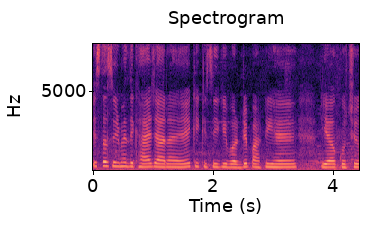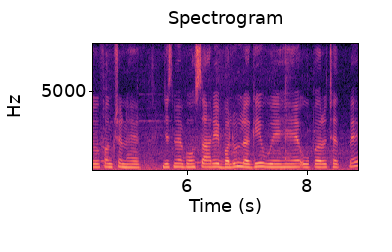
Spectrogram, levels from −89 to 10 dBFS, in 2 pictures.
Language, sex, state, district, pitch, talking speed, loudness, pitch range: Hindi, female, Bihar, Patna, 215 Hz, 180 wpm, -15 LUFS, 210-225 Hz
